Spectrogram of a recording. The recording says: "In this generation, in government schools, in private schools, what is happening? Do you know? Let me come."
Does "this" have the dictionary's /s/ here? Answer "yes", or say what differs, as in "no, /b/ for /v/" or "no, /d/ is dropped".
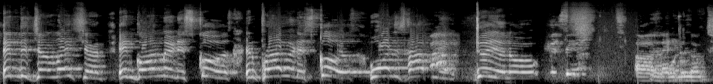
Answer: no, /s/ is dropped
